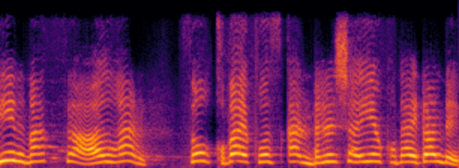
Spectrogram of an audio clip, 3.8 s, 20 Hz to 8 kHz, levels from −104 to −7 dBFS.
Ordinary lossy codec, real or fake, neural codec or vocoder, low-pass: none; fake; codec, 16 kHz, 0.5 kbps, X-Codec, HuBERT features, trained on balanced general audio; 7.2 kHz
